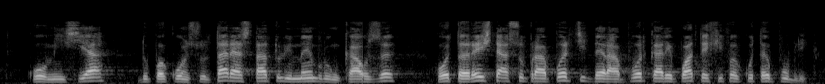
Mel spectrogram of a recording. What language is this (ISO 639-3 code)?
ron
